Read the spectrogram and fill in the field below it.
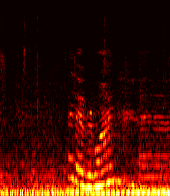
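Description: A woman speaks through a microphone and loudspeaker.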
